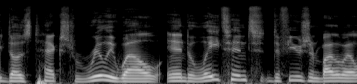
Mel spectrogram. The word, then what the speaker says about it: latent: sense imogen already does text really well and latent diffusion by the way a lot of you have been yelling at me because i call latin diffusion latin diffusion where it's actually pronounced latent so latent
